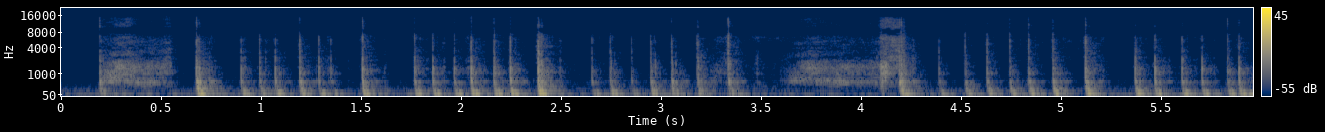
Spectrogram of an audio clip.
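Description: Fingertips tap quickly on the cover of a green, wire-bound spiral notebook held in the hand. The taps come as dense, irregular bursts of dull, low thuds with very short decay. Two stretches of soft rustling fill the gaps between them.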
